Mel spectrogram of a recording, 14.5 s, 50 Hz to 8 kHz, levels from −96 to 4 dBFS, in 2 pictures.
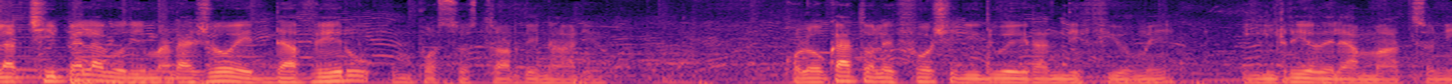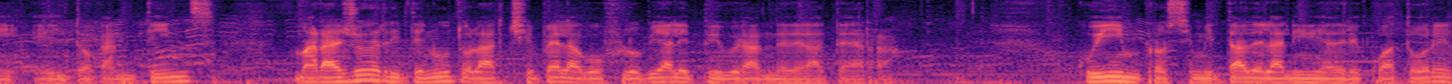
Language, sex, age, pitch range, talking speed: Italian, male, 30-49, 90-110 Hz, 155 wpm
